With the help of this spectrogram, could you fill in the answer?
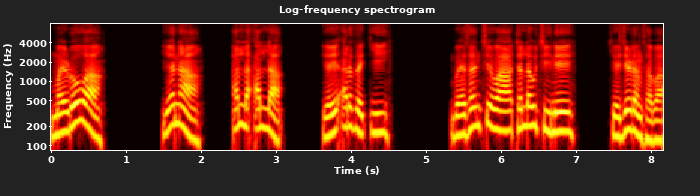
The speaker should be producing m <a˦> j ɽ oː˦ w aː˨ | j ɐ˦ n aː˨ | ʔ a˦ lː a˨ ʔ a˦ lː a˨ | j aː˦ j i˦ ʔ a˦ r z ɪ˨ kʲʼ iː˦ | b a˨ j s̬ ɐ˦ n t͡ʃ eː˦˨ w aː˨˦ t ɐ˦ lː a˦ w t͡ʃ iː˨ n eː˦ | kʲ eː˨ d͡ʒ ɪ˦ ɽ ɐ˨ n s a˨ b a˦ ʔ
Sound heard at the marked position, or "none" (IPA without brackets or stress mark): a˨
